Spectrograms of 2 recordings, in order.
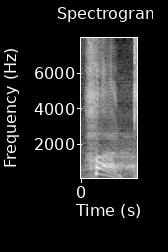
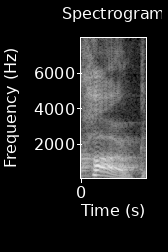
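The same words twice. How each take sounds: First: "হার্ট" said as "haat", no R before T; R left silent. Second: "হার্ট" with R heard before the final T; R and T sounded. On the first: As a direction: drop the R in "হার্ট", keep final T. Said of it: "কিন্তু এই উচ্চারণটা হবে না". ("হার্ট"-এ আর বাদ দিয়ে "হাট") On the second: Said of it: "এ আর টির উচ্চারণটা সঠিক করা গেল". ("হার্ট"-এ আর ও টি স্পষ্ট উচ্চারণ) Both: Shown as a demonstration.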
